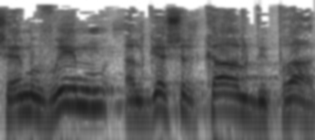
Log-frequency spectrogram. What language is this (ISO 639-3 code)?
heb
